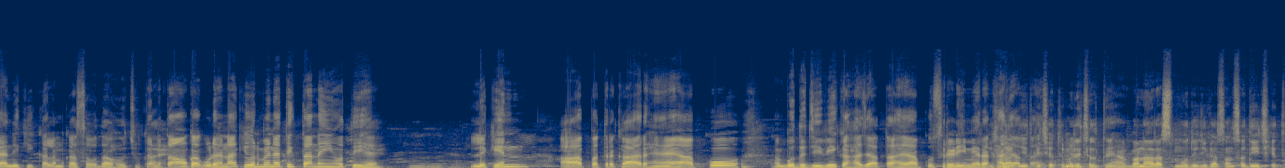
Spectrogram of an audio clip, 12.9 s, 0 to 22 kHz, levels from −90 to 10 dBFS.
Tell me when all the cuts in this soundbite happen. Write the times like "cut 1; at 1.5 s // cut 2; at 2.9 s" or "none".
cut 1; at 1.6 s // cut 2; at 10.1 s

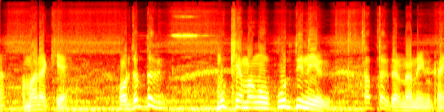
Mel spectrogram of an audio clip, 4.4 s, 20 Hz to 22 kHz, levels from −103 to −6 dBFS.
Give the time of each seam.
none

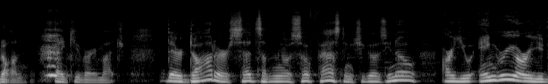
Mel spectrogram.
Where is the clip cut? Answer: cut 1; at 1.5 s // cut 2; at 4.3 s

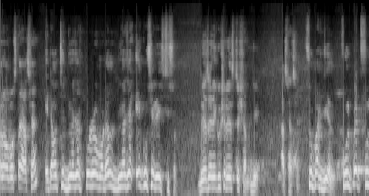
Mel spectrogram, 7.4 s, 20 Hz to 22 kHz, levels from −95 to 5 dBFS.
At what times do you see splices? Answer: none

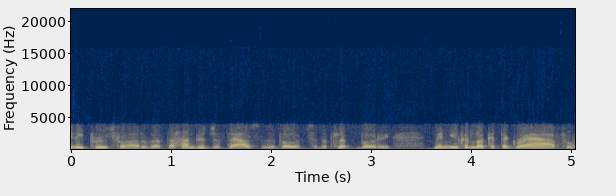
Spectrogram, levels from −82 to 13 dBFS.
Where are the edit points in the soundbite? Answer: none

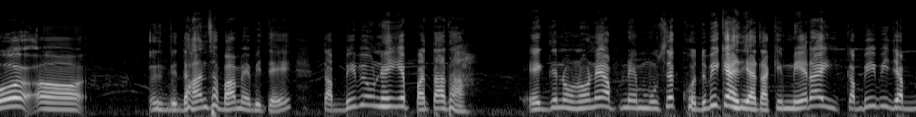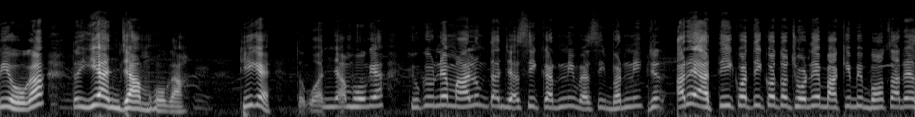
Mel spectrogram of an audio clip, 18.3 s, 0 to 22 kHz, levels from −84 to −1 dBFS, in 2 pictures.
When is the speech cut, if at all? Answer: cut 1; at 15.6 s

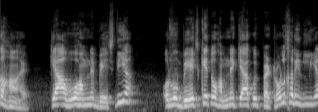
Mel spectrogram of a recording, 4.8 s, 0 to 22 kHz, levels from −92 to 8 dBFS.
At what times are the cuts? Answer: none

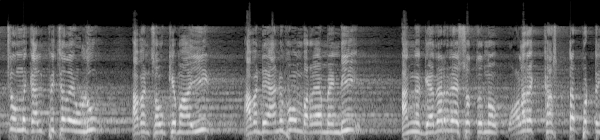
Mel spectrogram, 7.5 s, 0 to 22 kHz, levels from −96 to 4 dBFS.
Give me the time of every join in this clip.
none

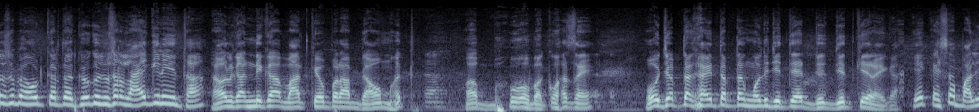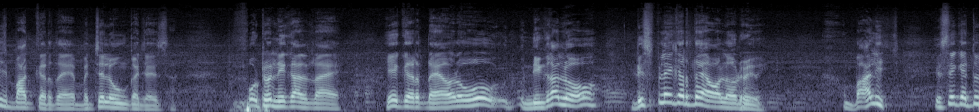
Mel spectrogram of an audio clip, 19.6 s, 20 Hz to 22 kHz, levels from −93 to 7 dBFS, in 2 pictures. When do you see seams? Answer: cut 1; at 2.1 s // cut 2; at 8.9 s

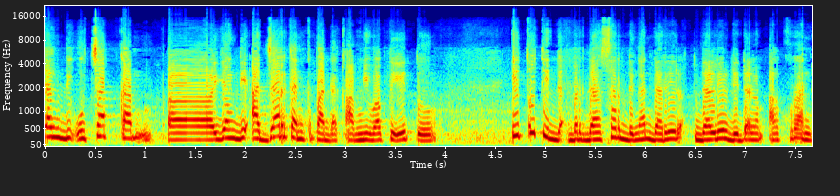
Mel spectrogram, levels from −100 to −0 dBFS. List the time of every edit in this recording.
none

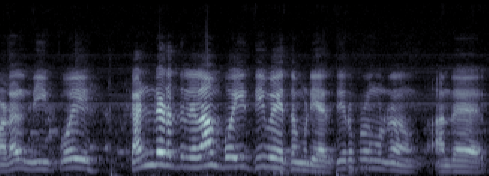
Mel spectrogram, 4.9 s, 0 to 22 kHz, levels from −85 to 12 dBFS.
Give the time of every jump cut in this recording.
cut 1; at 1.1 s // cut 2; at 3.4 s

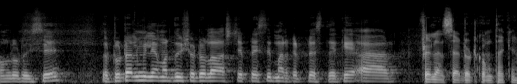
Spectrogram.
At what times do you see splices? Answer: none

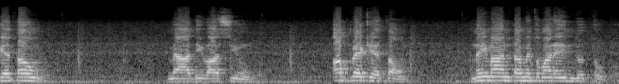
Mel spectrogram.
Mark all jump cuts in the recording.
none

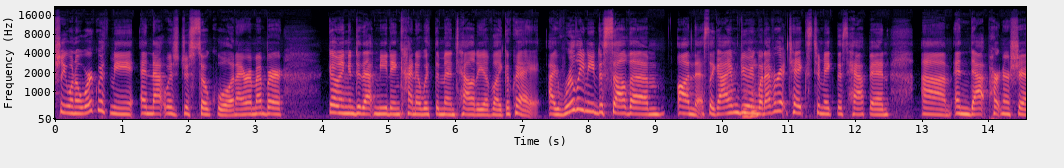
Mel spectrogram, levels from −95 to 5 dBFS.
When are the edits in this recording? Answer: none

